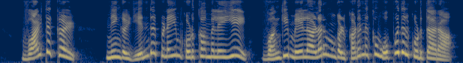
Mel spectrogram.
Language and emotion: Tamil, surprised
